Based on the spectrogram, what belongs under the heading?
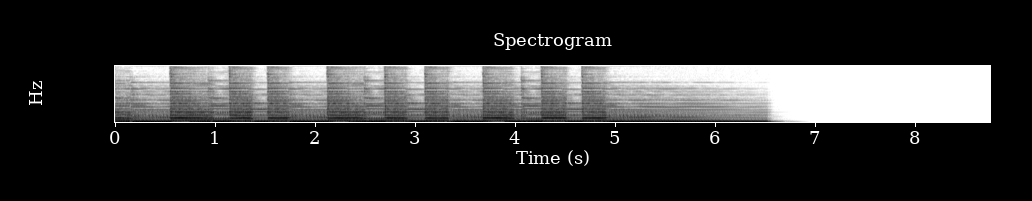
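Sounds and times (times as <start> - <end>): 
low-fi acoustic music: 0.0 - 6.6.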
